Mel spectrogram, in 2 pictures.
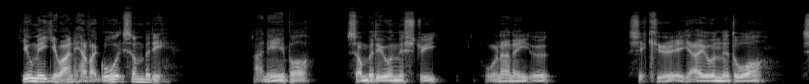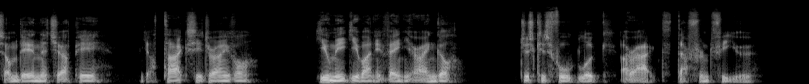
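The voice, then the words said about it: Patronising West of Scotland working-class accent. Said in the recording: “The hate monster speaks almost in a slightly patronising West of Scotland working class accent”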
